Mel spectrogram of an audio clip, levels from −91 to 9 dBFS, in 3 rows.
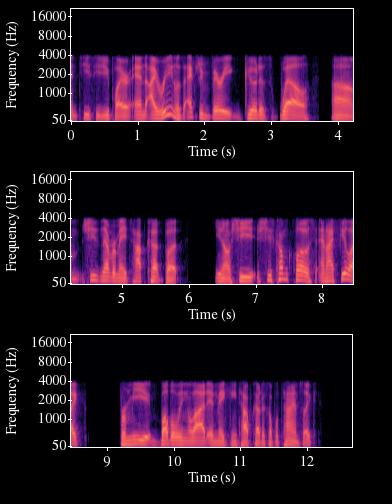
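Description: No faults are audible; the speech comes through a call path whose band stops at 4 kHz, consistent with a narrowband G.711 mu-law codec at 64 kbps.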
